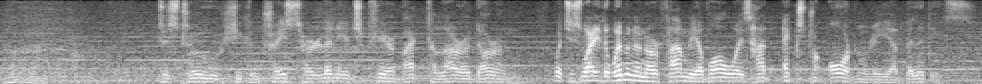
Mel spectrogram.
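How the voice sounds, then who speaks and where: An actor playing a pompous, indignant older druid scholar in a video game, with a theatrical, scolding manner. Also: male voice, mid-range voice, moderate pace, close to an everyday voice. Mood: curious, grave. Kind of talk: video game cutscene acting. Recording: music and effects behind.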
